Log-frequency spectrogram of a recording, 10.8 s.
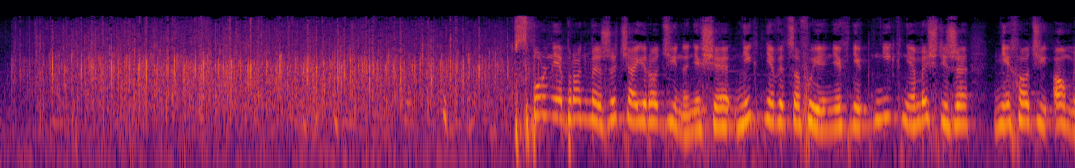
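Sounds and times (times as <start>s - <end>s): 
audience applause: 0.0s - 5.4s
speech: 5.3s - 10.7s.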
